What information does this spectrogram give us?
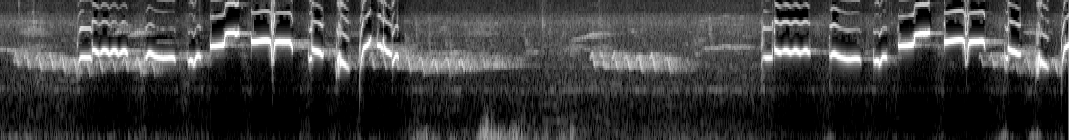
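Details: Oriental magpie-robin singing to provoke other magpie-robins into song. Two bursts of bright whistled phrases mix sweet slurred notes, sharp upward flicks and buzzy trilled runs, separated by a brief lull with a low thump.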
